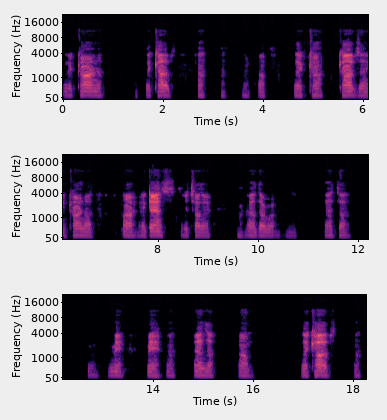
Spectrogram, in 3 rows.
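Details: Non-fluent aphasia in a young male about 3 years after a stroke from a ruptured arteriovenous malformation at age 15 that caused a coma; a problem getting words out rather than understanding.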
